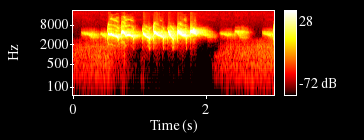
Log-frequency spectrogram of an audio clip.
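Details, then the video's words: A single rapid, rolling phrase of high sweet twittering notes from a caged oriental white-eye in build-up song form, 19 September 2022, lasting about one and a half seconds before a soft trailing note. "Mata Puteh V2 Raja Buka Sing Build Up Form"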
